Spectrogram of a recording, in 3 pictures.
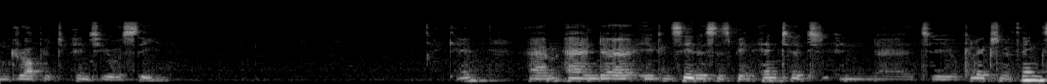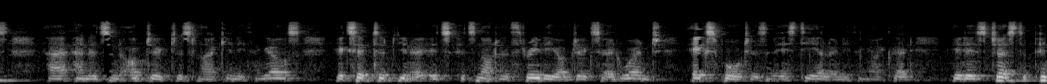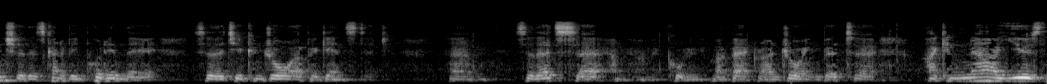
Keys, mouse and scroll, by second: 5.8 click, 12.9 click, 14.5-16.5 drag, 19.2-20.9 drag, 21.5-25.7 middle drag, 26.2-27.6 middle drag, 30.0-30.5 shift+middle drag, 30.9 middle click.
